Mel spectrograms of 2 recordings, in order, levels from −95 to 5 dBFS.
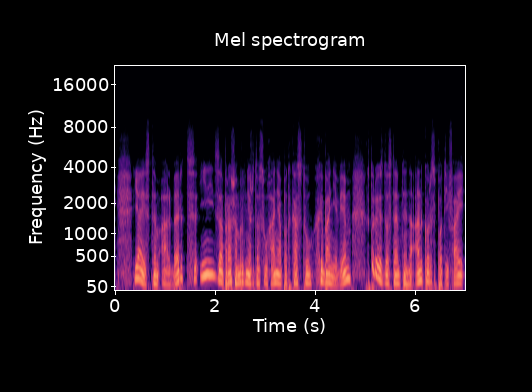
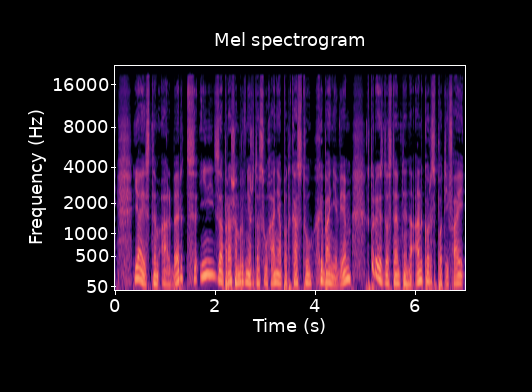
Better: second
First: muffled; very; fading above 2.5 kHz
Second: none

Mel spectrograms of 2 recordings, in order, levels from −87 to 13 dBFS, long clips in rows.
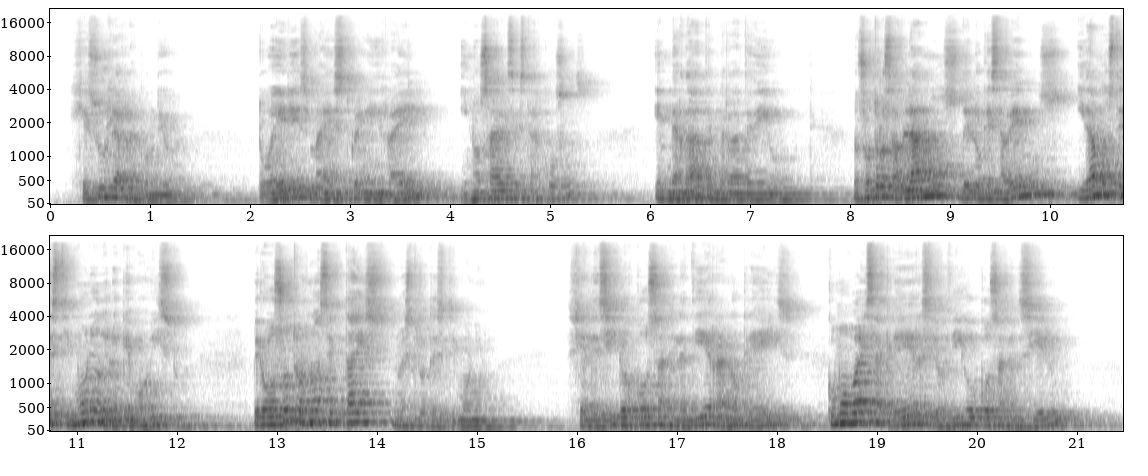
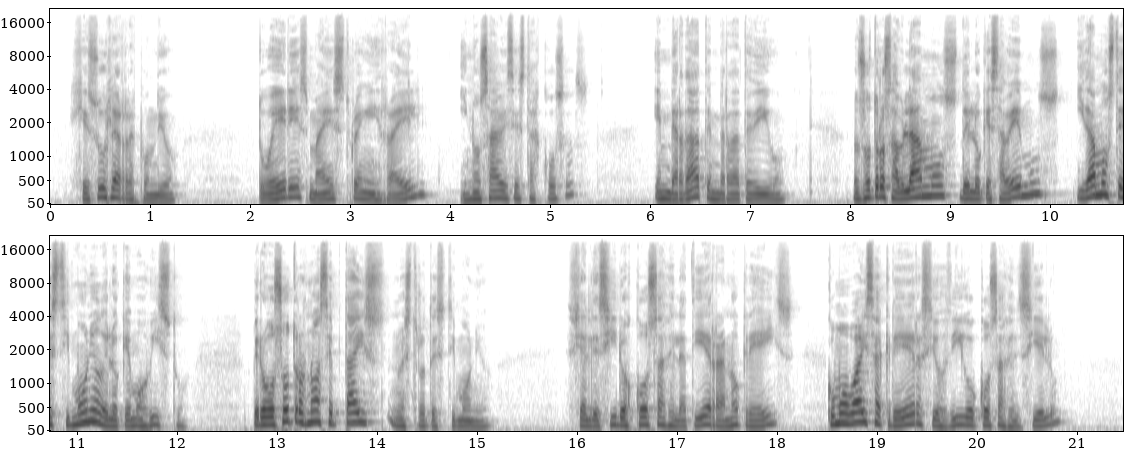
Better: second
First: off-mic speech; far // room echo; noticeable; dies away in 0.9 s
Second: none

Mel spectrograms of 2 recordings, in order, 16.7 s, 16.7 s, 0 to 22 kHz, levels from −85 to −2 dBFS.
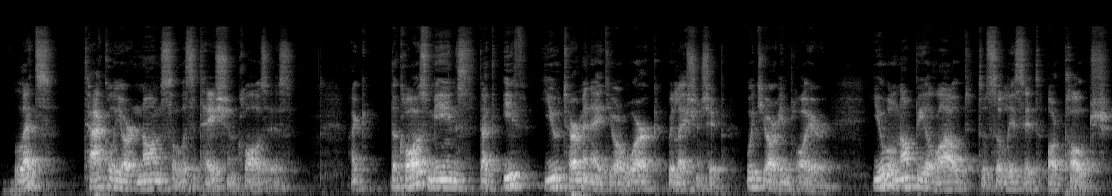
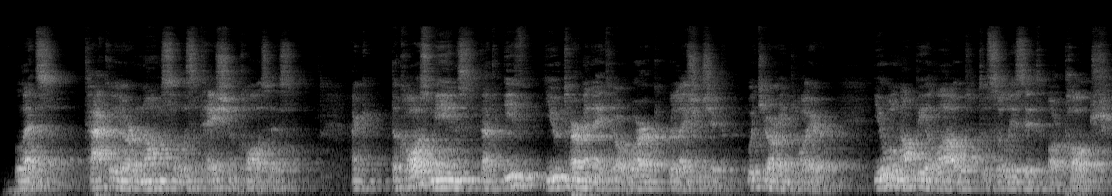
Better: first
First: room echo; slight; dies away in 0.4 s // off-mic speech; far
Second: room echo; strong; dies away in 1.4 s // off-mic speech; far

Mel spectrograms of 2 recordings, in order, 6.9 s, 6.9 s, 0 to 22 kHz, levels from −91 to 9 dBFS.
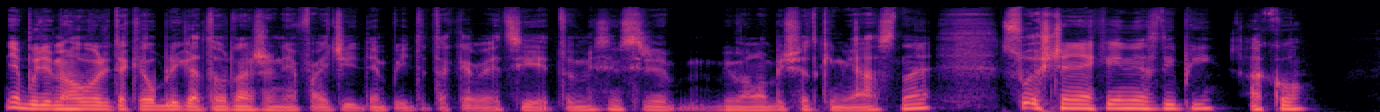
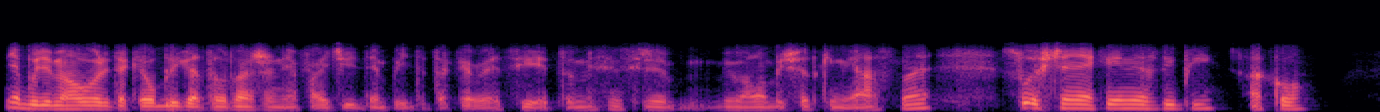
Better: first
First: none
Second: phone-call audio; nothing above 3.5 kHz

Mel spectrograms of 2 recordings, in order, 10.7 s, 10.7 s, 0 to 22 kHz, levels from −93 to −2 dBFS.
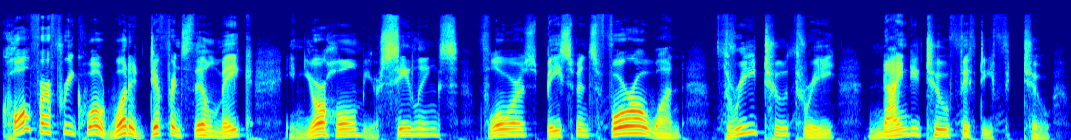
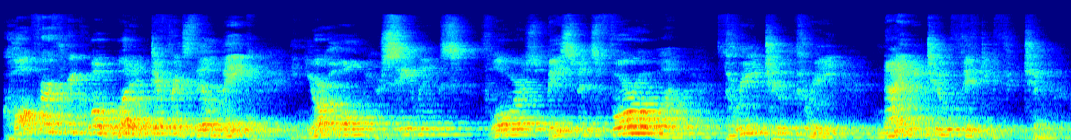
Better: first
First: none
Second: off-mic speech; far // room echo; noticeable; dies away in 1.3 s

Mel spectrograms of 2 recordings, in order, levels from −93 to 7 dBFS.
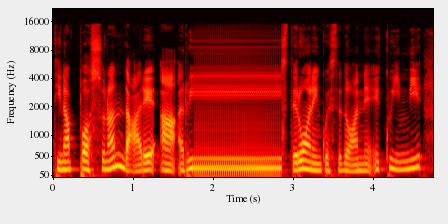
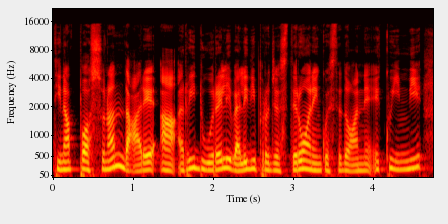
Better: second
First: audio freezing; at 2 s for 1 s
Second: none

